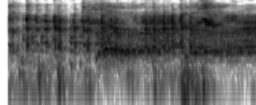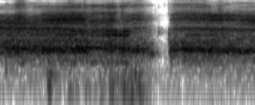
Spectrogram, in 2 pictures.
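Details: Hand-fed Galah chicks, hatched in aviaries in Cyprus, give a harsh, rasping, nearly unbroken chorus of begging calls, with one brief pause near the end.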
